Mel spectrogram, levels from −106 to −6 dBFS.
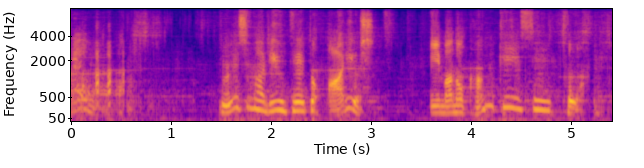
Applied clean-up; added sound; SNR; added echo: neural separator model SepFormer DNS4.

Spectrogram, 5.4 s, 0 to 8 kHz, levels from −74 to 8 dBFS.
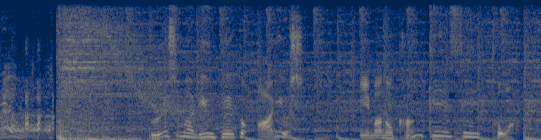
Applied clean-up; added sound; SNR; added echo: none; none; none; none.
